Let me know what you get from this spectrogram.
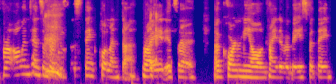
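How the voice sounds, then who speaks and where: Woman host, low voice, enthusiastic casual interviewer. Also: a little slow, poor audio. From Tanzania. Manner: enthusiastic, explains things for viewers. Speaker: webinar host.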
